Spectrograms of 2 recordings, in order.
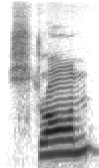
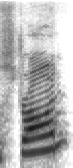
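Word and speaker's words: Strachan: one thing Michael is it's pronounced stra here in the Bahamas how is it it's pronounced Michael stra is that what his name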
